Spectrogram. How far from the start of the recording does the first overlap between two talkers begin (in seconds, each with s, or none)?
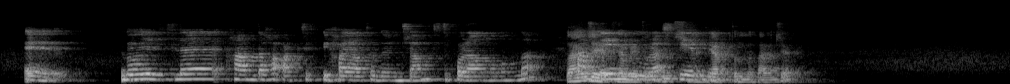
5.8 s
